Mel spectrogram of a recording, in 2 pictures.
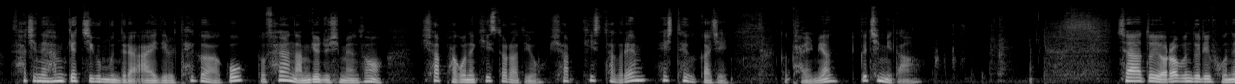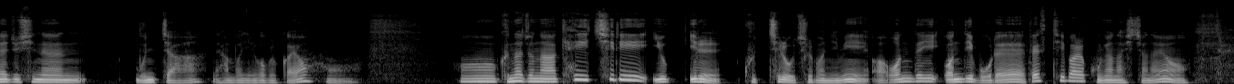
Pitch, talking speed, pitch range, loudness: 125 Hz, 250 characters per minute, 95-150 Hz, -27 LUFS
